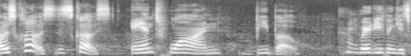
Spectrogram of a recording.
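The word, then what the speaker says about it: Antoine Bibeau: Anthony Bibio. That was close. This is close. Antoine Bibo.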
